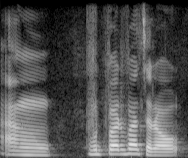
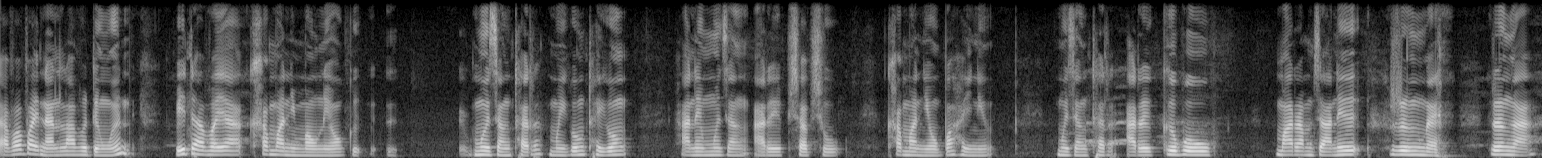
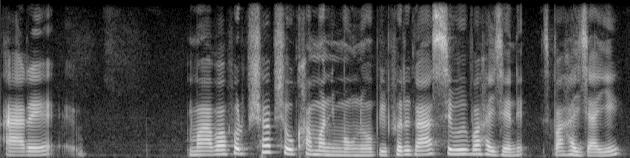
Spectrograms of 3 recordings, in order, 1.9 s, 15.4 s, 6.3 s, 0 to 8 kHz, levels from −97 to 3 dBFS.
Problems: background sounds at intervals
